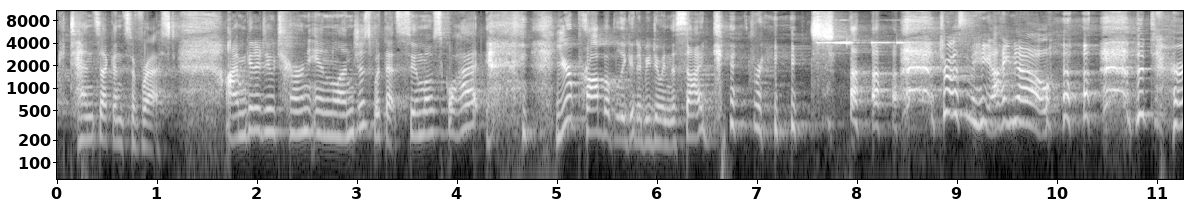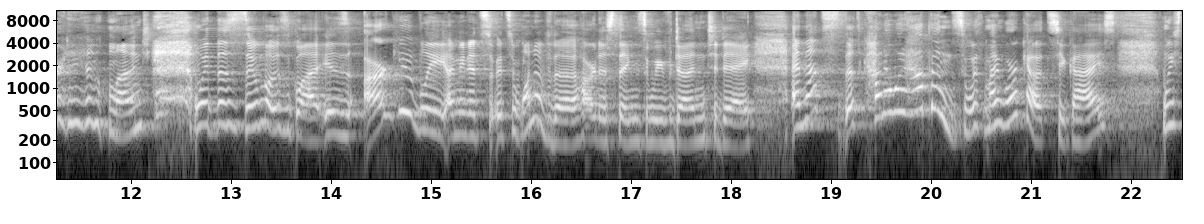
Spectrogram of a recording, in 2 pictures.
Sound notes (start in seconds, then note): 4.3 laughs; 7.6 timer beeps; 10.1 laughs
